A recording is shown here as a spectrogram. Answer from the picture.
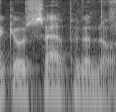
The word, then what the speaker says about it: icosapentaenoic: Icosapentaenoic.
